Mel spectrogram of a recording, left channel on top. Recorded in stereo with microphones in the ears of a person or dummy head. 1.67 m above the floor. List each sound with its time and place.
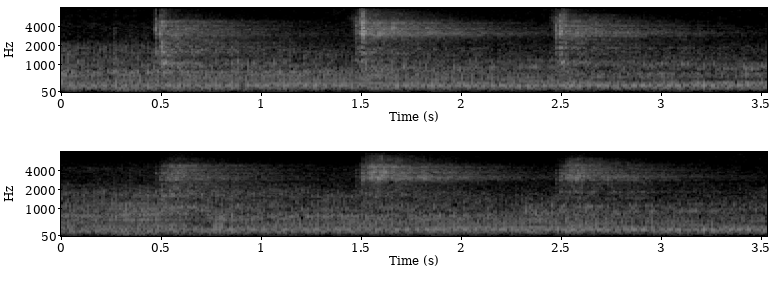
0.3 s ticking: 80° left, 4 m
